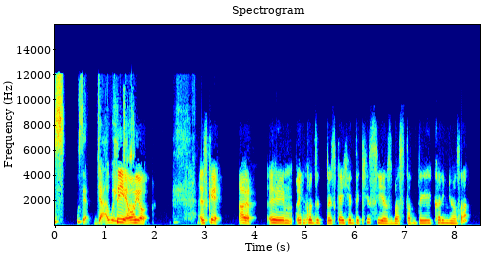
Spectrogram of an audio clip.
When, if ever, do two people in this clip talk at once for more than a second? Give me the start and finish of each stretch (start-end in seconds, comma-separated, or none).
none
